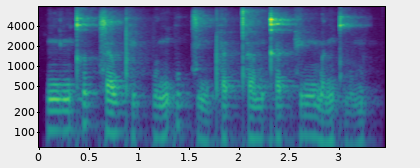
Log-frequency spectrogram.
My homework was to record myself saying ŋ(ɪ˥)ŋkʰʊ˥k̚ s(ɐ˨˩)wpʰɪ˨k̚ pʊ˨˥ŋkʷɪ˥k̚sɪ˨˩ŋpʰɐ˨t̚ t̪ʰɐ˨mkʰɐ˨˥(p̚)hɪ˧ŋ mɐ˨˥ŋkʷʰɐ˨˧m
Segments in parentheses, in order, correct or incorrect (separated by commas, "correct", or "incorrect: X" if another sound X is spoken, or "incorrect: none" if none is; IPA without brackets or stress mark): incorrect: ɪ˧, incorrect: ɐ˧, incorrect: t̚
